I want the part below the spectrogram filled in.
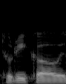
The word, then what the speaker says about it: tricot: Spelled tricot, T-R-I-C-O-T. I don't know if I'm pronouncing it exactly right, but Turiko is close to what it is. It sounds Spanish when I'm doing it. It's a Japanese. It's a Japanese word.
